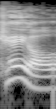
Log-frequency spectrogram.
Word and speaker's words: Chaol: They're also traveling with this guy who spells his name Chaol and they pronounce it Kaol.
